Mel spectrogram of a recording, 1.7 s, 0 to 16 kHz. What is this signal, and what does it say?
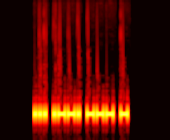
Morse code, heard as a keyed tone, about 53 wpm, 700 Hz. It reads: SPOT
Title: Sentences from Top 1100 Words - New Word Drill Alt - 50wpm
